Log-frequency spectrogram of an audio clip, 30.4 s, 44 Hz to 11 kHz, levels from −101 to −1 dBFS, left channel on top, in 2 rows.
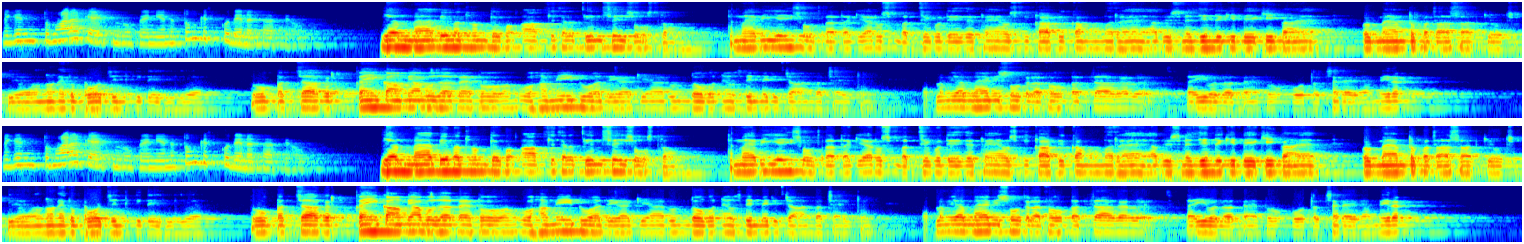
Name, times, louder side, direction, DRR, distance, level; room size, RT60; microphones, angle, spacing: voice 1, 0.0-3.1, right 1 dB, 10° right, 5 dB, 1.0 m, -37 dB
voice 2, 3.8-6.8 7.3-13.2 13.6-17.2 17.7-23.9 24.5-26.7 27.0-29.2, right 2 dB, 50° right, 8 dB, 0.8 m, -24 dB
15.5 x 11.5 x 3.2 m, 1.1 s
head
